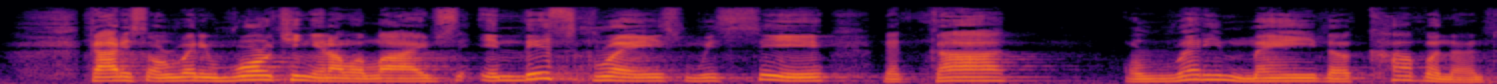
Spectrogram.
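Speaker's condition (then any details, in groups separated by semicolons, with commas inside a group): Cleft lip and palate; congenital, severe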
